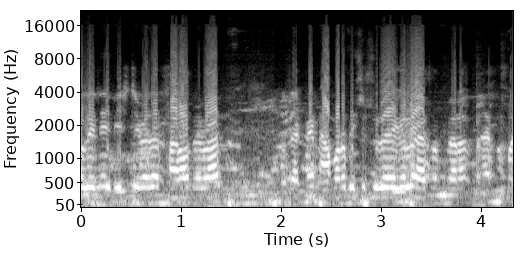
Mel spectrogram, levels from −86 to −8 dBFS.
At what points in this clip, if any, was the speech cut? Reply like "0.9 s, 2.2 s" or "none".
none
